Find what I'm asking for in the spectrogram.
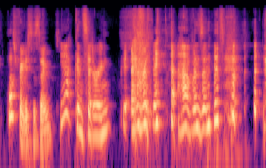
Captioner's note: laughing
